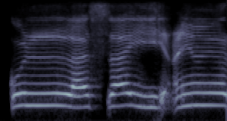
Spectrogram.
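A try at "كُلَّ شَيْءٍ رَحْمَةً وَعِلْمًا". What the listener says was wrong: Itu Hamzah jangan mendekati ain. Kulla syai'ir.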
